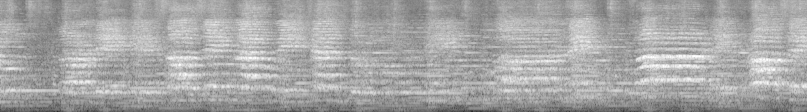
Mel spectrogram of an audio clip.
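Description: A class of fifth-grade children singing an English song together as a choir, with instrumental accompaniment.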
